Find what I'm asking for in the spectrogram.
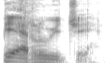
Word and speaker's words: Pierluigi: No, alltså genast jag tänker på ordet domare så tänker jag ju på, nu minns jag inte hur man uttalar bara förnamnet, men den här Colina. – Pierluigi. – Pierluigi Colina, si, molto bei.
